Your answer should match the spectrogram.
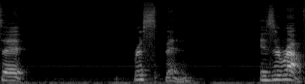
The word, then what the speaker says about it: Brisbane: We pronounce it Brisbane.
